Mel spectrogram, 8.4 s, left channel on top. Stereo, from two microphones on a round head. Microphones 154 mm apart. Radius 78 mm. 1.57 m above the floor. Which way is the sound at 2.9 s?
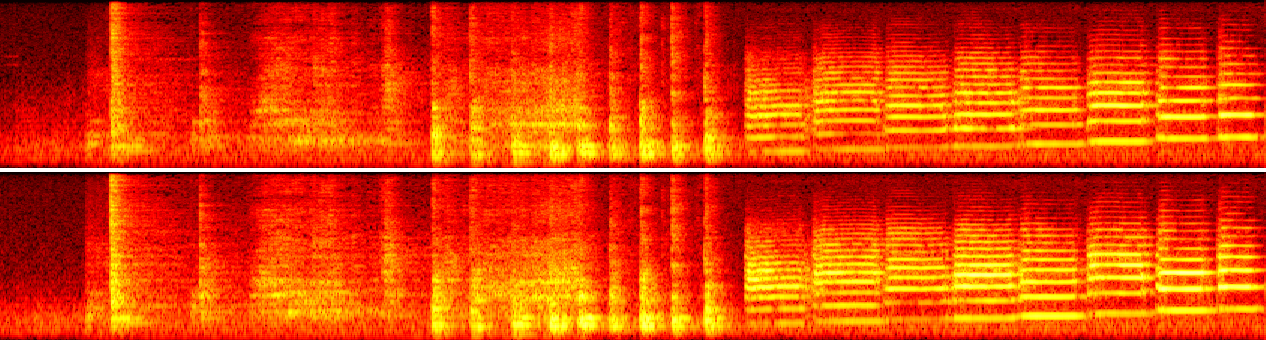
40° left (ahead or behind).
